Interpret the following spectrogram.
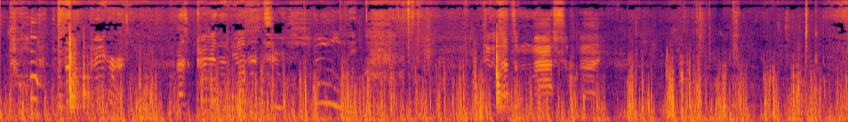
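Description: Strong wind buffeting the microphone, a loud low rumble that rises and falls with the gusts.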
